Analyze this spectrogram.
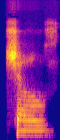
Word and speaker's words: shells: the end and um next e silent so it's the same thing so we hear sh L and then we add S at the end we he sh L's shells and you know what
